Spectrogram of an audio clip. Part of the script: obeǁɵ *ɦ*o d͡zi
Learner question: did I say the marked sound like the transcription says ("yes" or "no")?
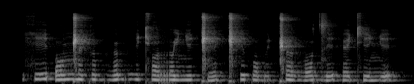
yes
